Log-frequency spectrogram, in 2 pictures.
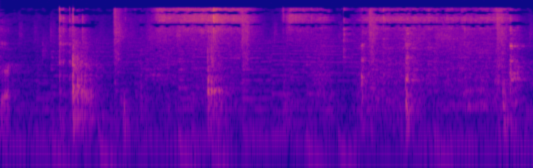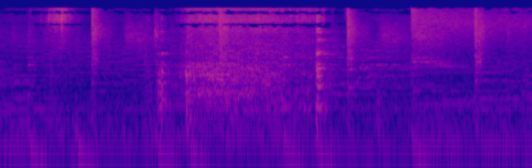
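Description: Glass kitchen canisters and their glass lids clinking and knocking on a countertop while sugar is put away: about half a dozen sharp knocks a second or two apart, with a stretch of rustling about seven seconds in. Quiet background music underneath.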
